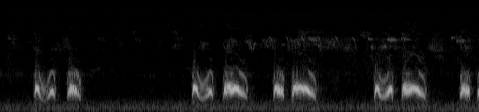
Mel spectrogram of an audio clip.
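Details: Spotted dove calling as a decoy to lure birds into a trap: loud, mellow coos in groups of two or three, a short note followed by a longer wavering one, with pauses of one to two seconds between groups.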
